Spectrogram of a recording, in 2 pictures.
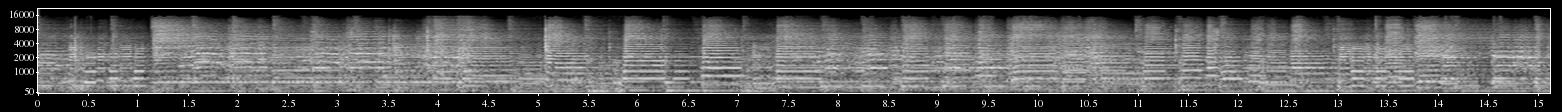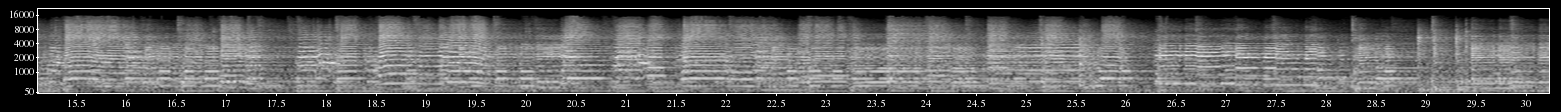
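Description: A jazz big band playing live: saxophones, trumpets and trombones over a drum kit, with steady drum hits keeping time.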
